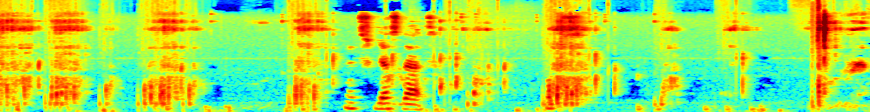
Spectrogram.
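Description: Lava pops and bubbles.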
